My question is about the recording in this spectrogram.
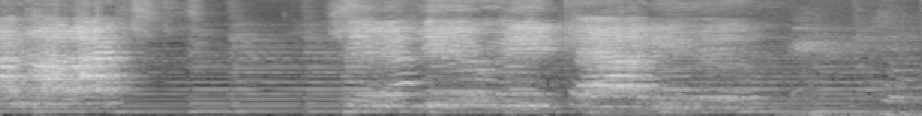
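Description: A group of children singing together in sung phrases with short breaks, over a steady instrumental accompaniment.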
